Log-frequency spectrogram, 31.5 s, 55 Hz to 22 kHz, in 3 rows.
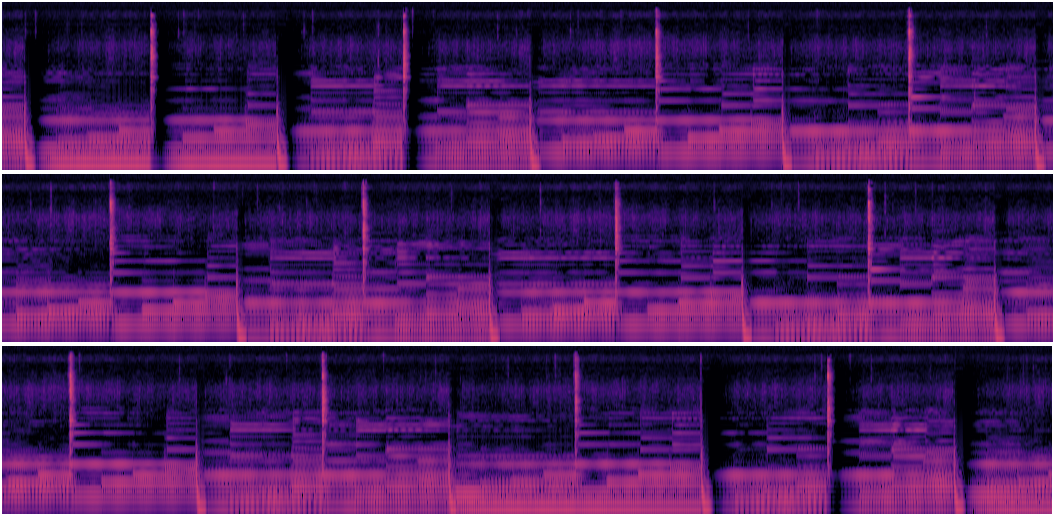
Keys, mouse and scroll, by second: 1.9 middle click, 3.7 3, 4.2 middle click, 6.2-7.5 middle drag, 8.1-9.8 middle drag, 10.2 KP_1, 10.8 alt+z, 11.6 alt+z, 12.6 middle click, 13.9-14.9 middle drag, 15.8 e, 18.4 s, 21.7-22.7 middle drag, 22.7-23.2 scroll down 1, 23.8-24.2 scroll up 1, 24.2 scroll down 1, 24.7-25.3 scroll up 1, 25.3 middle click, 26.0 ctrl+r, 29.5 middle click, 31.3 ctrl+r.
